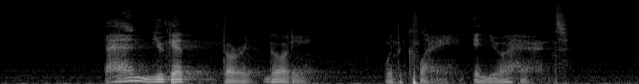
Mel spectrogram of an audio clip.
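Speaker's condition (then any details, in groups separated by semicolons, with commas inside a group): Cleft lip and palate, severe; one in junior high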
